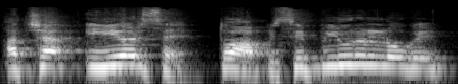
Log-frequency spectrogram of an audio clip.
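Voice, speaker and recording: Speaking at a normal speed in a very high-pitched voice, a man leads a streamed English grammar lesson and reads live comments. He repeats key terms, calls students "beta," and performs mini skits featuring students and their moms.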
